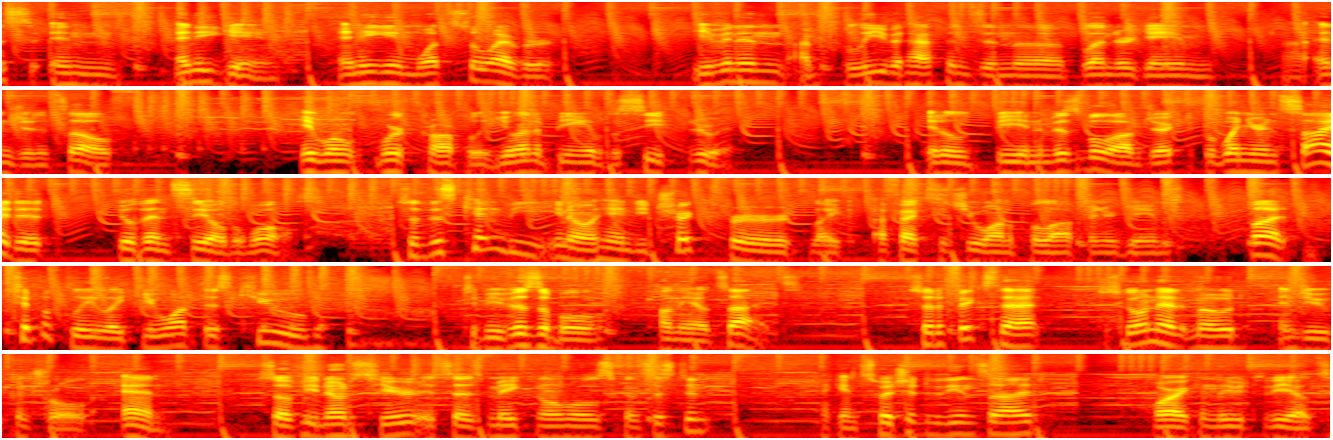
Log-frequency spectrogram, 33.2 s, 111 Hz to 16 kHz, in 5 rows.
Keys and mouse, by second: 7.1-24.0 middle drag, 24.4-25.0 middle drag, 25.0 Tab, 25.4 click, 26.8 ctrl+n, 30.7 click, 33.1 Tab.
